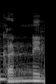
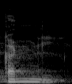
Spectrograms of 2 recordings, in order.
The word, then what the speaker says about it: கண்ணில்: பாடுங்க உன் கண்ணில் வழியும் கண்ணில் இல்ல கண்ணில் மூணு சுழி இன் லாங்குவேஜ் உச்சரிப்பு ரொம்ப முக்கியம் கண்டினியூ ஒரு துளி போதும்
